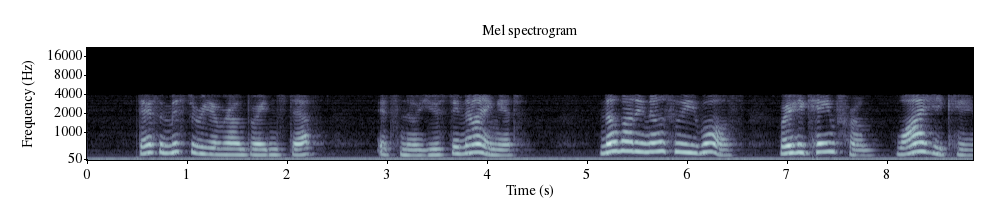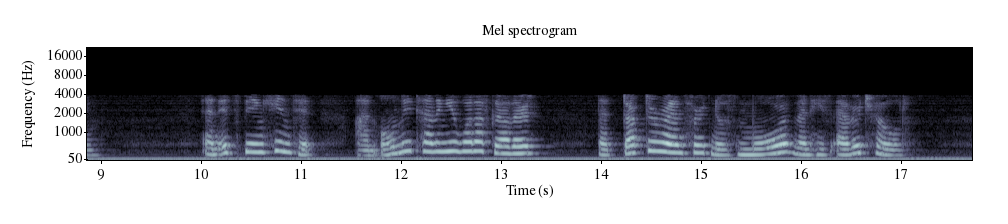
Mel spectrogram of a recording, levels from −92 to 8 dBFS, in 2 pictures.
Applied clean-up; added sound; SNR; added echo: none; none; none; reverberation time 0.2 s.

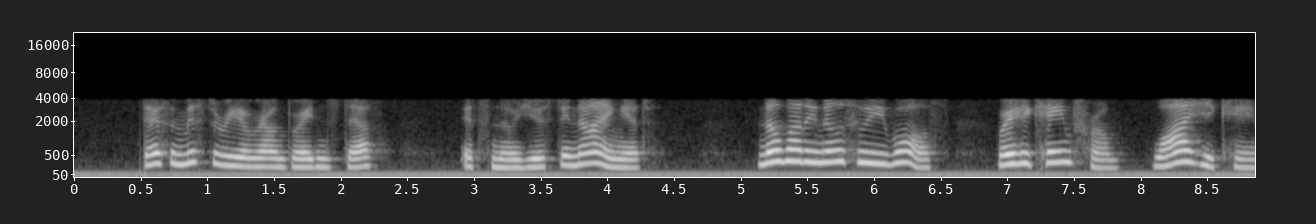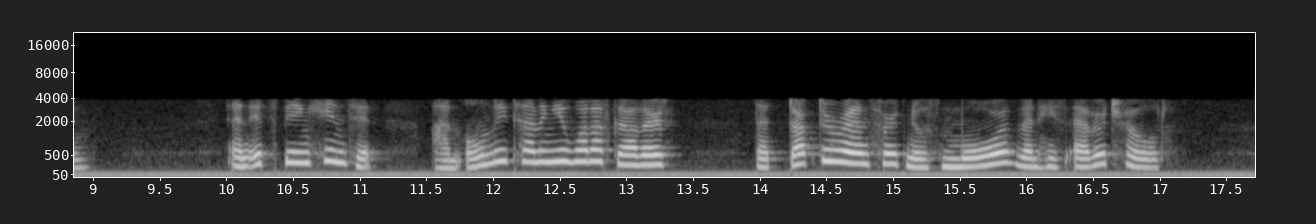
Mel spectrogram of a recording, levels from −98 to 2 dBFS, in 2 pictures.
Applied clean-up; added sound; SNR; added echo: none; none; none; none.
